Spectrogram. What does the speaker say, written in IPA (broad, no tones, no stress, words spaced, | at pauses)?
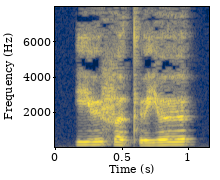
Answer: jyfœtʼy jø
